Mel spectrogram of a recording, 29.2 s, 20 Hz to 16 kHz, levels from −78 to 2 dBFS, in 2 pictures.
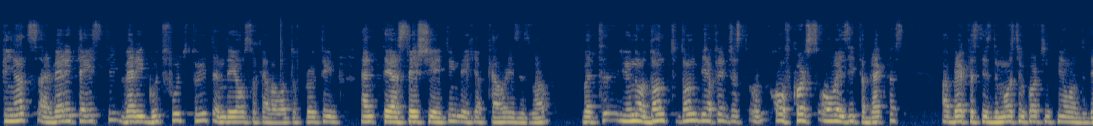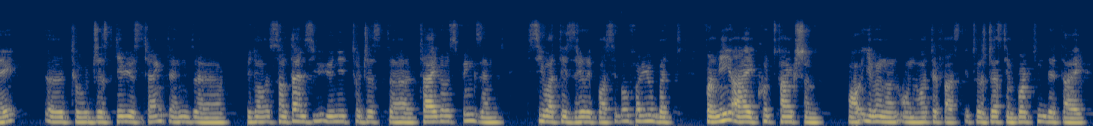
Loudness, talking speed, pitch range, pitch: -23 LUFS, 205 wpm, 140-165 Hz, 150 Hz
